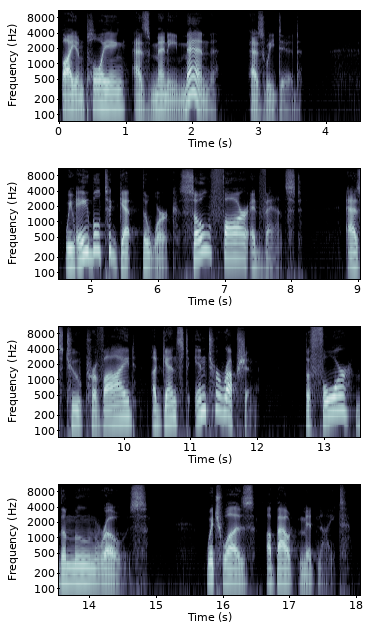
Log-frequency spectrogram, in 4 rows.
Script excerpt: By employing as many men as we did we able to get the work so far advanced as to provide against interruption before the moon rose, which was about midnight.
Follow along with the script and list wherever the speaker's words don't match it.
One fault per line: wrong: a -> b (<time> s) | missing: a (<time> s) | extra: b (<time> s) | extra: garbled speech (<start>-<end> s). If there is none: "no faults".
no faults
